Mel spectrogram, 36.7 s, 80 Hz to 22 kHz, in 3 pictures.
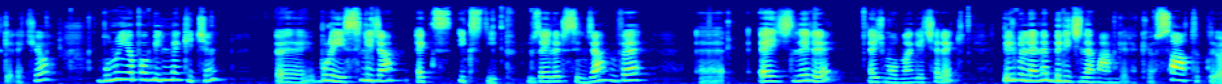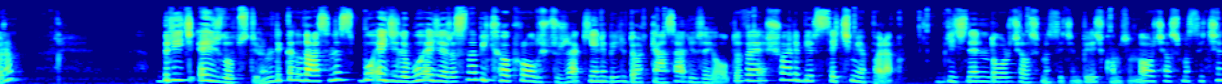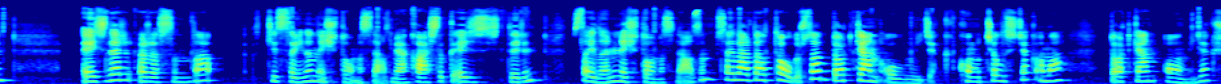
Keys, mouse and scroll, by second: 3.9 x, 5.5-7.4 middle drag, 7.4 2, 8.3 click, 9.8 shift+click, 10.4-11.8 middle drag, 11.8-14.6 right drag, 14.6-17.6 middle drag, 19.0 click, 19.9 shift+click, 20.9 shift+click, 21.6 shift+click, 22.6 shift+click, 23.4 shift+click, 24.6 shift+click, 25.6 shift+click, 26.0-27.5 middle drag, 27.5 shift+click, 28.4 shift+click, 31.1 shift+click, 32.0 shift+click, 32.3-34.8 middle drag, 34.8-36.6 right drag.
